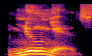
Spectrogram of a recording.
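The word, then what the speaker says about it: Nunes: Speaking of Congress and all that good stuff here, Nunez. That's how you pronounce that one, right?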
